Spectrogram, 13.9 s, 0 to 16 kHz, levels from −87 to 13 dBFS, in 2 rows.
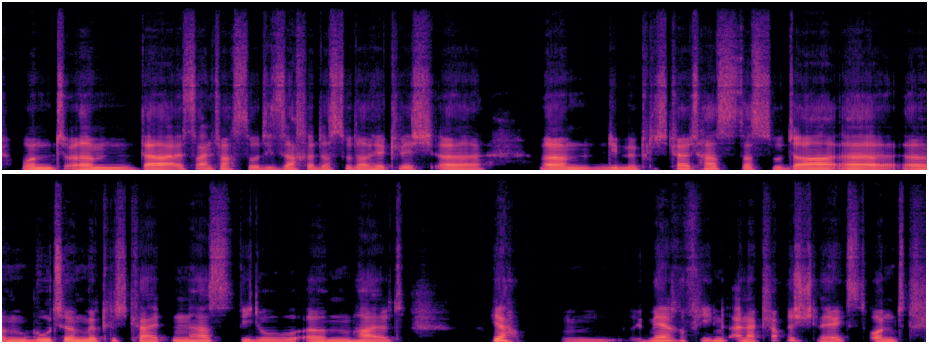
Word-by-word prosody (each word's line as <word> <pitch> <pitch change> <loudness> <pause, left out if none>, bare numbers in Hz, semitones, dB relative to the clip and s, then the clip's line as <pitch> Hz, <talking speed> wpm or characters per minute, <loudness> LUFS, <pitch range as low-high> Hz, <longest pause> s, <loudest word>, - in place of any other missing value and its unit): Und, 130 -2 +1
ähm, 125 -2 +2
da 130 +2 +5
ist 145 - -3
einfach 145 -1 -1
so 140 +5 -4
die 140 - -5
Sache, 145 +1 -1
dass 140 -4 -3
du 140 - -4
da 135 -1 0
wirklich, 145 +2 -2
äh, 135 0 +1 0.5
ähm, 135 -1 +2
die 130 - -1
Möglichkeit 125 +6 -3
hast, 155 0 -1
dass 155 - -2
du 155 - -5
da, 70 - +4
äh, 140 0 +1
ähm, 135 -2 0
gute 150 +4 +3
Möglichkeiten 155 -1 -1
hast, 160 +1 -1
wie 140 - -3
du, 140 +1 -4
ähm, 145 -1 -1
halt, 145 +2 0 0.6
ja, 175 -1 +5 0.3
hm, 145 +7 -13 0.2
mehrere 160 +2 +1
Fliegen 175 +1 -6
mit 165 - -6
einer 155 -2 +1
Klappe 205 +5 -6
schlägst 150 -3 -3
und 140 -2 -2
140 Hz, 165 wpm, -23 LUFS, 135-155 Hz, 0.6 s, da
